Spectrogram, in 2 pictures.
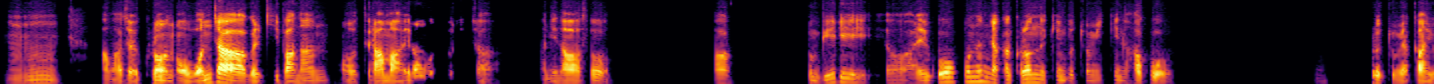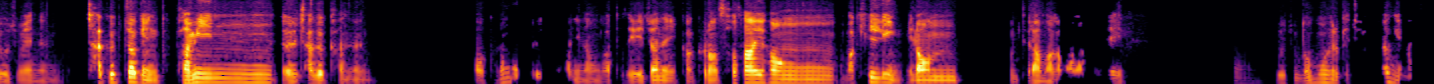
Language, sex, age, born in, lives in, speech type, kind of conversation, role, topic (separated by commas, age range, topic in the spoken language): Korean, male, 25-29, South Korea, South Korea, conversation, unstructured, none, 최근에 본 드라마 중에서 가장 인상 깊었던 작품은 무엇인가요?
